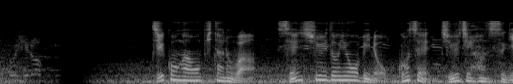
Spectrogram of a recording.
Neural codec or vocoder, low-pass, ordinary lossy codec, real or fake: none; none; none; real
